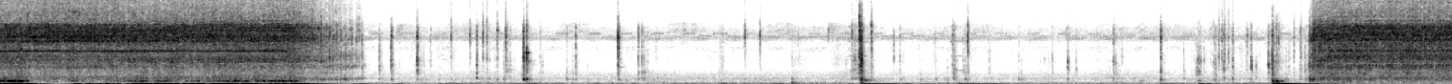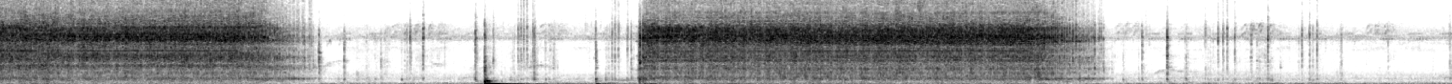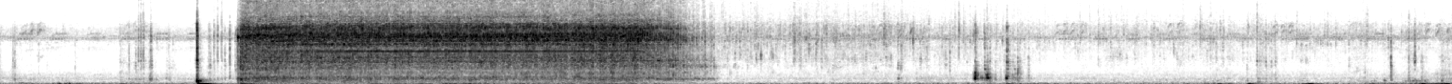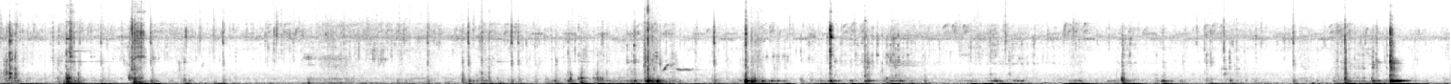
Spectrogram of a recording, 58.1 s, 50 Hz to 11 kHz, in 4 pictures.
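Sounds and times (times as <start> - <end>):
tools clicking and knocking: 0.0 - 6.6.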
